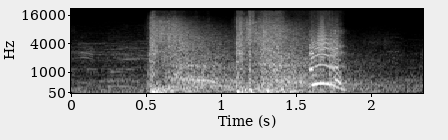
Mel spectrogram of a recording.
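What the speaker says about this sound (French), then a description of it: "il me tire avec un ray gun ou quoi?" Three loud blasts of alien ray gun fire in the Alien Isolation video game, booming bursts spaced about half a second apart over steady game background noise.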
